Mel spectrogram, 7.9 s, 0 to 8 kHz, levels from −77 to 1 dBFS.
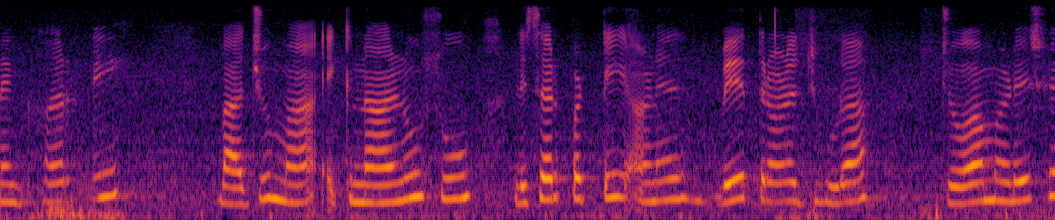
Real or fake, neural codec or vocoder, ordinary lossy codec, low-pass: real; none; none; 7.2 kHz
